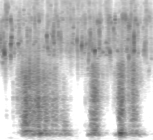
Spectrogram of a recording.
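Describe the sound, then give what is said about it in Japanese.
Tiny bubbles clinging to the side of an ear fizz and pop in faint, crackling bursts. The bursts come in a few irregular clusters with brief quiet gaps between them. “お耳の側面に小さな泡がいっぱいついて、パチパチパチパチって弾けるの。”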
